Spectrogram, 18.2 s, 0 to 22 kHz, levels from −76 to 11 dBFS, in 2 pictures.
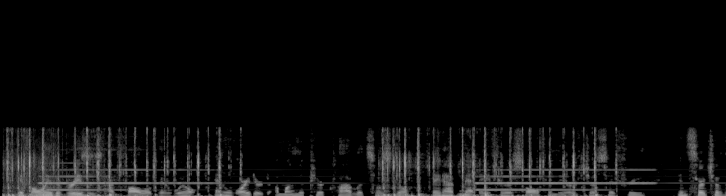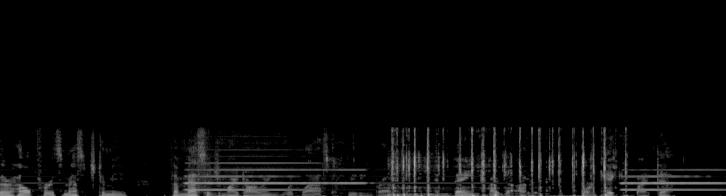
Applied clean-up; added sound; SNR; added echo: classical method spectral subtraction.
